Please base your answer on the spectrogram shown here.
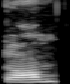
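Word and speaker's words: tomb: इसे प्लंबर इसे बॉम इसे टॉम एंड इसे क्रमबल इसे वम। तो हमेशा बी एम और बी होगा तो भी साइलेंट होगा। और बी और टी होगा तो भी बी हमारा साइलेंट ही माना जाएगा।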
